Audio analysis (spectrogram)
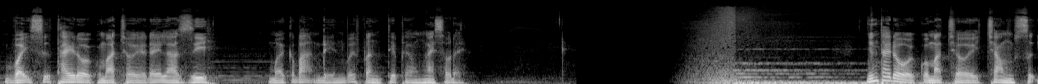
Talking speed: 175 wpm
